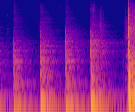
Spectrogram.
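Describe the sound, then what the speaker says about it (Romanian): Knocking on a door: five sharp, evenly spaced raps land in quick succession, the last one louder and heavier, close by and with no other sound around them. "Bate la ușă, se aude"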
